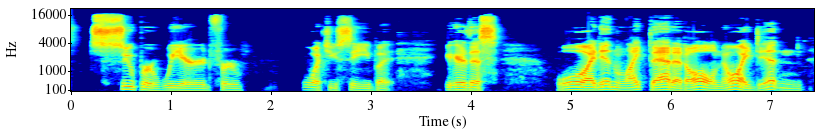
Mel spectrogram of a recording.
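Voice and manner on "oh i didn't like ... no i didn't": put-on homey, everyday, very human Midwestern accent. Describing a creature with mandibles that speaks, human Midwestern accent. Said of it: "you hear this very human Midwestern accent come out".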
